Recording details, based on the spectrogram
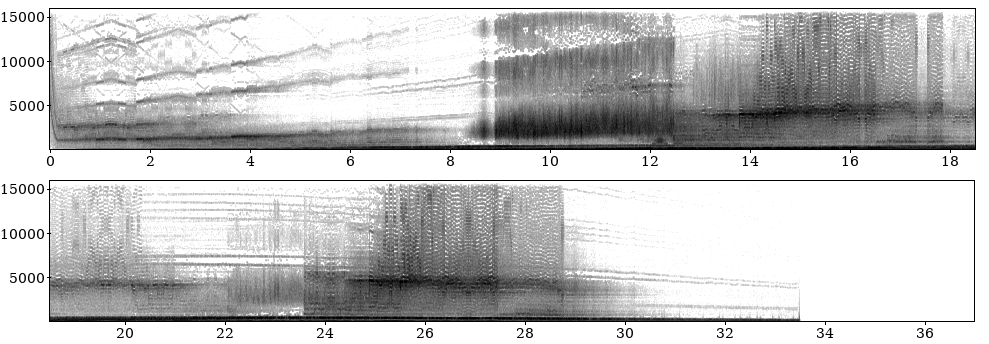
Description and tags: ambience regarding coming and going of alien spaceships
alien, outerspace, sf, space-ships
